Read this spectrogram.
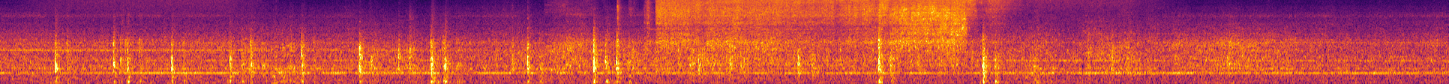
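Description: A train rolls steadily along the tracks with a low hum.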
